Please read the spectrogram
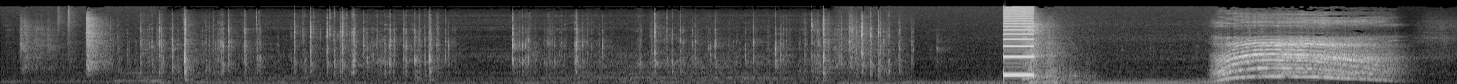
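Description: Computer keyboard typing, rapid key clicks in bursts, then one short, very loud electronic beep about ten seconds in. Near the end a man lets out a long, loud cry that rises and then falls in pitch.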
